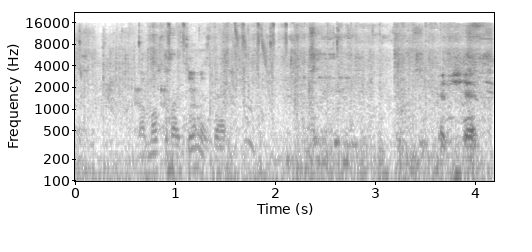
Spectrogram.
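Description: Gunshots and blasts crackle in a fight.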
